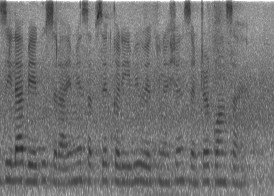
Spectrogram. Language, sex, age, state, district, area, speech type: Urdu, female, 18-30, Uttar Pradesh, Aligarh, urban, read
